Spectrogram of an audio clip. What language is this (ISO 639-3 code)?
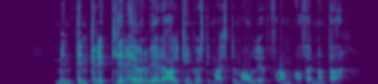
isl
